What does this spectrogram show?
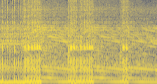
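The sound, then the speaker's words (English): A chainsaw engine revs loudly, its buzzing pitch surging and falling back in several quick bursts over a steady idle, with no voices. “While those two are busy chatting and running around playing guns and chainsaws”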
